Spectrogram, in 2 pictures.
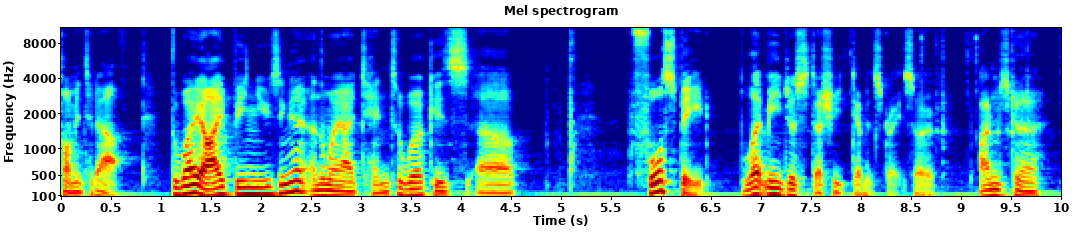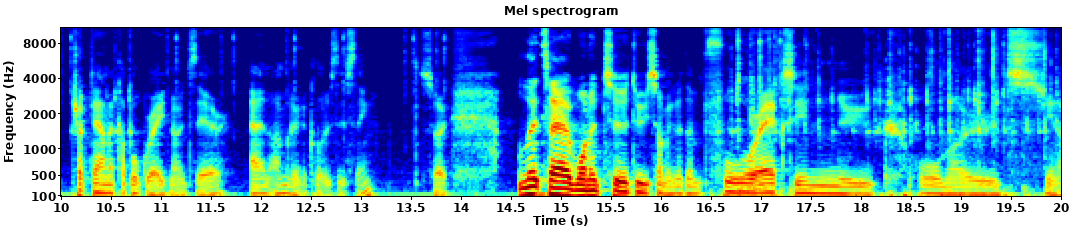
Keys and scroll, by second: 8.6 ctrl+x.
